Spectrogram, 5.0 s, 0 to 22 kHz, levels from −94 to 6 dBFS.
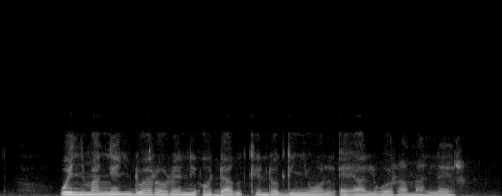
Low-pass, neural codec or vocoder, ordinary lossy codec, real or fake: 7.2 kHz; none; Opus, 24 kbps; real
